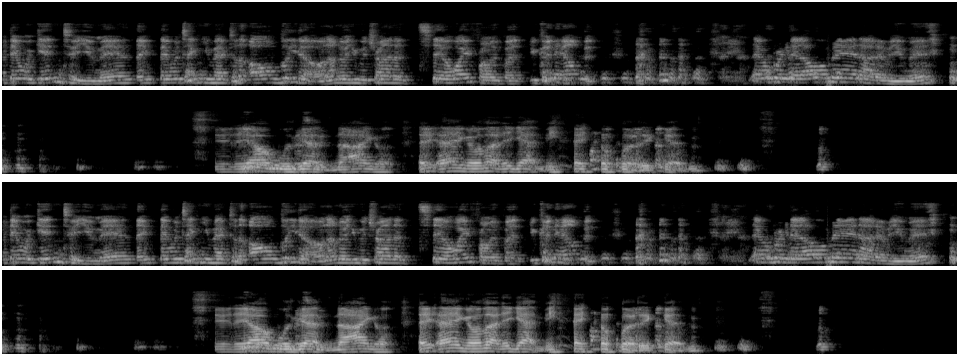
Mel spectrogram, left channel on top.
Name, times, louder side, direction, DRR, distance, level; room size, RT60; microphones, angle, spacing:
voice 1, 0.0-5.7 6.3-6.6 7.2-9.7 11.4-11.6 11.9-12.8 16.1-16.2 17.1-17.2 17.7-17.8, equal, ahead, 1.5 m, -30 dB
voice 2, 5.4-8.4 11.9-12.5, left 3 dB, 55° left, 1.5 m, -40 dB
voice 3, 11.7-13.4 13.7-16.5, right 4 dB, 50° right, 0.5 m, -25 dB
3.0 x 2.6 x 2.4 m
head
